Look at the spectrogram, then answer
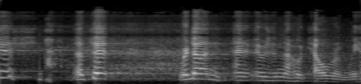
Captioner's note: audience laughs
